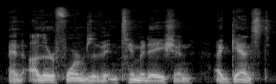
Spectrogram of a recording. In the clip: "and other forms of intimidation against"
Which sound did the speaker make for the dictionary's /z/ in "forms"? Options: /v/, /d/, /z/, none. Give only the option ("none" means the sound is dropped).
/z/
